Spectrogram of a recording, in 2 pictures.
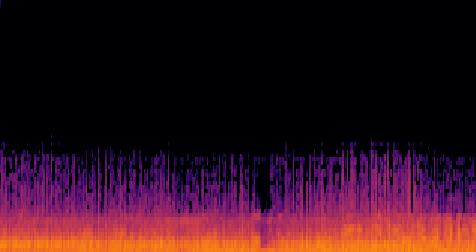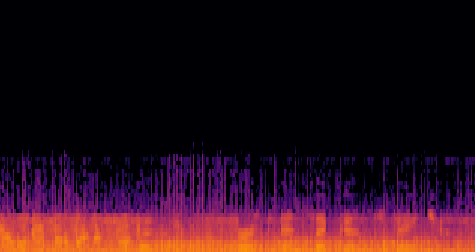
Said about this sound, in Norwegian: We have main engine start. Lift off. Engines at maximum thrust. and liftoff. Liftoff of the Soyuz rocket as Jeff Williams, Max Sarayev, and Guy Laliberté begin their journey to the International Space Station.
